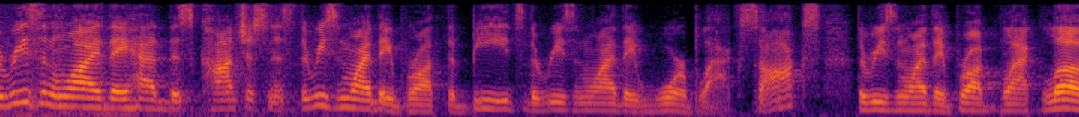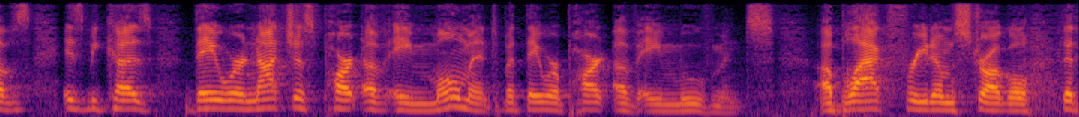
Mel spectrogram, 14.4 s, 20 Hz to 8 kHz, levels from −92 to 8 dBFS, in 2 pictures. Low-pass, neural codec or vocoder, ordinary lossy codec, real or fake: 7.2 kHz; codec, 16 kHz, 0.4 kbps, LongCat-Audio-Codec; AAC, 48 kbps; fake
